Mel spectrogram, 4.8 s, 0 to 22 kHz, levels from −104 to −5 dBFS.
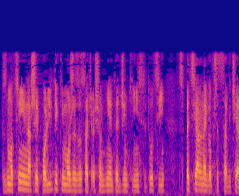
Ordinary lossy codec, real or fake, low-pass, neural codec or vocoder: none; real; 7.2 kHz; none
